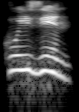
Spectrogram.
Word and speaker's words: cuisine: بص اسمع الاي والاي بتتنطق كانها وي فبتقولي فبتقول ان كوي زين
